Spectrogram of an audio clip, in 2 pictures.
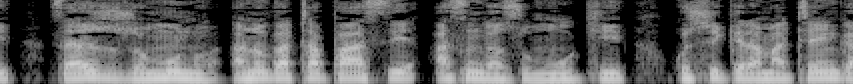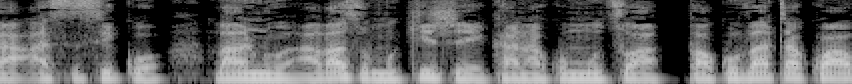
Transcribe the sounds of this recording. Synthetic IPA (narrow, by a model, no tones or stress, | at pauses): saiʐoʐo̞mun̤uʔano̞ʋatapasiasiŋɡazomuːki | kuʂikiɾamate̞ŋɡaːsisiːko̞ | ʋan̤uɦaʋazomukiʐe̞kanakumut͡swapakuʋatakwaːʋo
